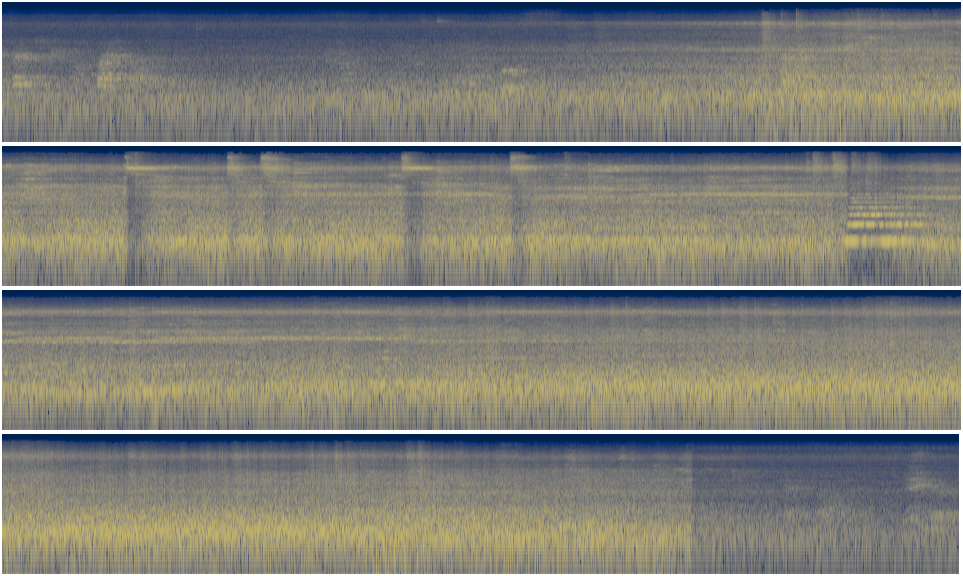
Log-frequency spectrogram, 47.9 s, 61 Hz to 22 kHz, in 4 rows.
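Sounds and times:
train wheels rumbling on rail: 6.2 - 47.9
train horn blast: 22.4 - 23.7.

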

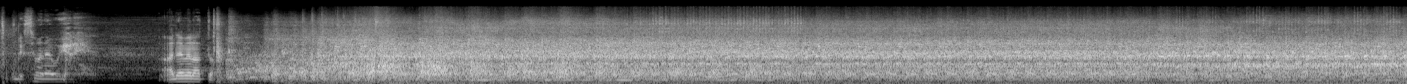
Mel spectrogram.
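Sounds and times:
diesel truck engine running: 2.8 - 14.0.

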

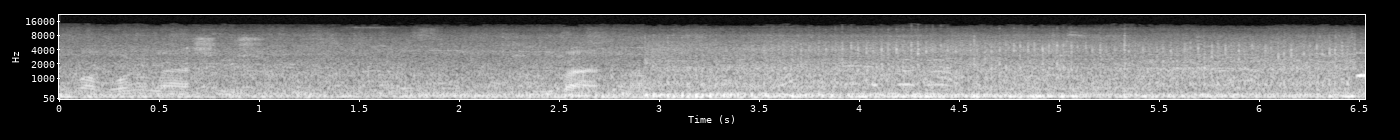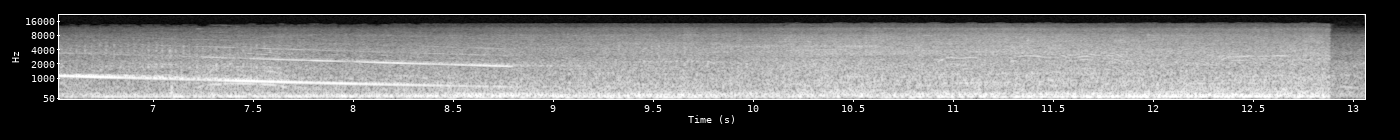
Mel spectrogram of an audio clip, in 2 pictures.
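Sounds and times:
motorcycles riding past: 2.9 - 12.9
siren sliding down in pitch: 6.5 - 10.0.

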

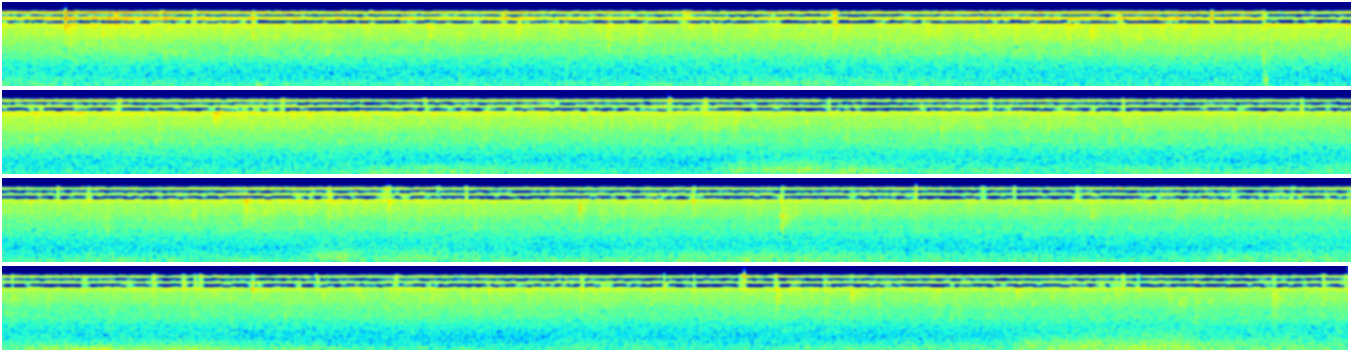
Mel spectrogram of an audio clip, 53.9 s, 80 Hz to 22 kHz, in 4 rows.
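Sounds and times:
steady rain: 0.0 - 53.9
thunder rumbling: 49.4 - 53.9.

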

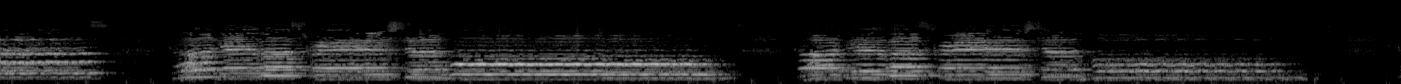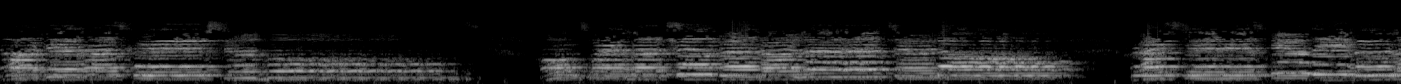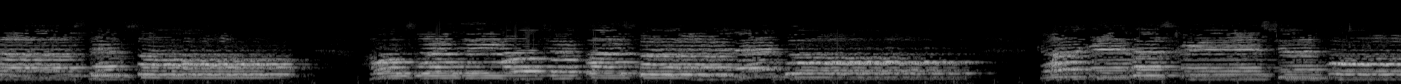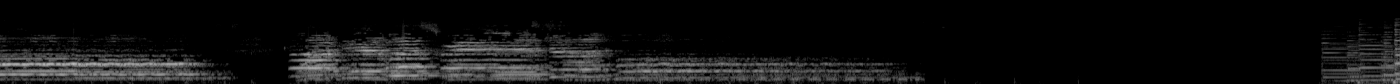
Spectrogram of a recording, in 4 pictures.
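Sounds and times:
choir singing a hymn: 0.0 - 13.1, 14.0 - 18.8, 19.4 - 51.2
singers breathing: 1.1 - 1.7, 7.3 - 8.0, 13.3 - 14.0, 18.8 - 19.4, 24.7 - 25.3, 31.1 - 31.7, 37.8 - 38.4, 44.3 - 44.9.

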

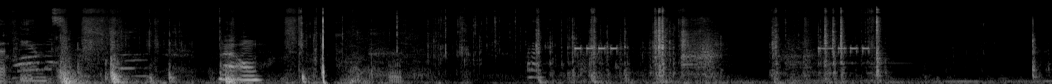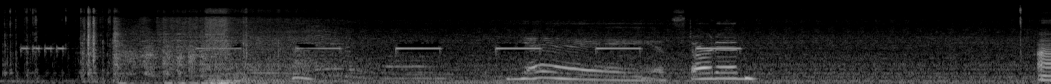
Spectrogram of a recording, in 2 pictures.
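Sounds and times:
car keys jangling: 4.4 - 12.4
dashboard chime beeps: 12.5 - 16.6.

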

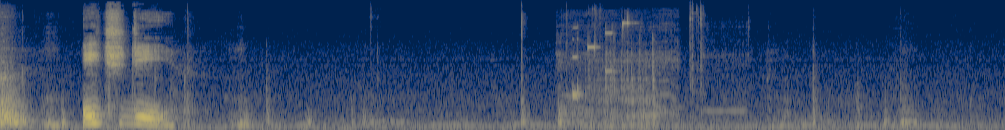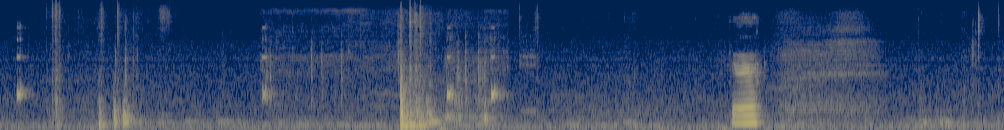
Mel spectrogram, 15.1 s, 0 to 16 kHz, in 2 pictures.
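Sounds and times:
zoom lens whirring: 4.2 - 5.7, 9.5 - 11.6.

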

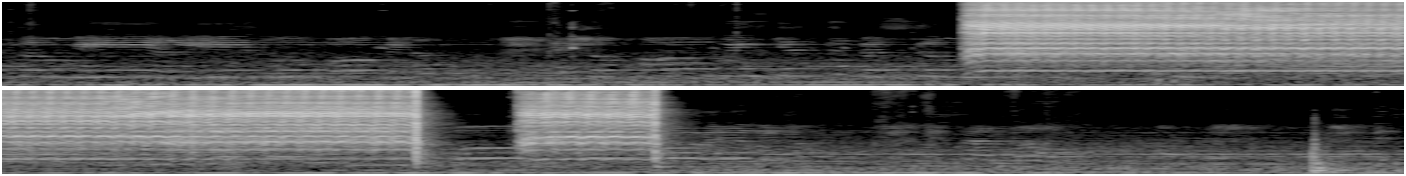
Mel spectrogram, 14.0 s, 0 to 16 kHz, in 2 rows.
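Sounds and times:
movie camera motor whirring: 4.8 - 10.4.

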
